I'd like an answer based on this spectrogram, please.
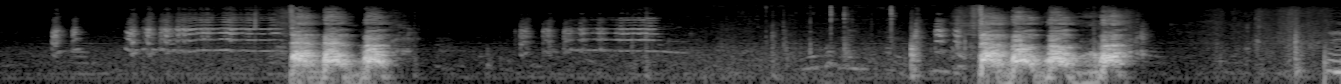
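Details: Pet domestic cat giving its unusual barking calls indoors, with a Bernese mountain dog in the household. Clear, even, meow-like tones come in short runs, broken twice by loud, harsh, rapid bursts around three and ten seconds.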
